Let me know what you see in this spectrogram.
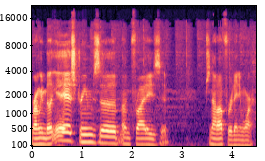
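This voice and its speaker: With music in the background, a man speaks at a very fast pace with lively intonation. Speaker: gaming YouTuber and streamer. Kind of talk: casual monologue, channel update ramble. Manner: rambling, hesitant with fillers and repeats.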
